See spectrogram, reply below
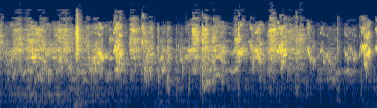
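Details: Budgerigars singing, described as mating song: dense continuous chatter of squawks, warbles and short clicks, several birds overlapping throughout.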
